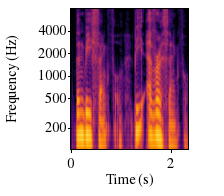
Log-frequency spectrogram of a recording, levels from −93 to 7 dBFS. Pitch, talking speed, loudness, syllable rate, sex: 145 Hz, 125 wpm, -16 LUFS, 4.8 syllables/s, male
